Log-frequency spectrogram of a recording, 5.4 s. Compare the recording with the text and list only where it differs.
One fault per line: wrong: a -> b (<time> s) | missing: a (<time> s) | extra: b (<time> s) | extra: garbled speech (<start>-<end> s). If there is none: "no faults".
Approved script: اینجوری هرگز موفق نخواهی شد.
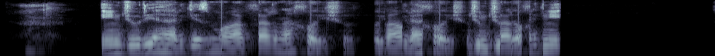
extra: garbled speech (2.8-4.2 s)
